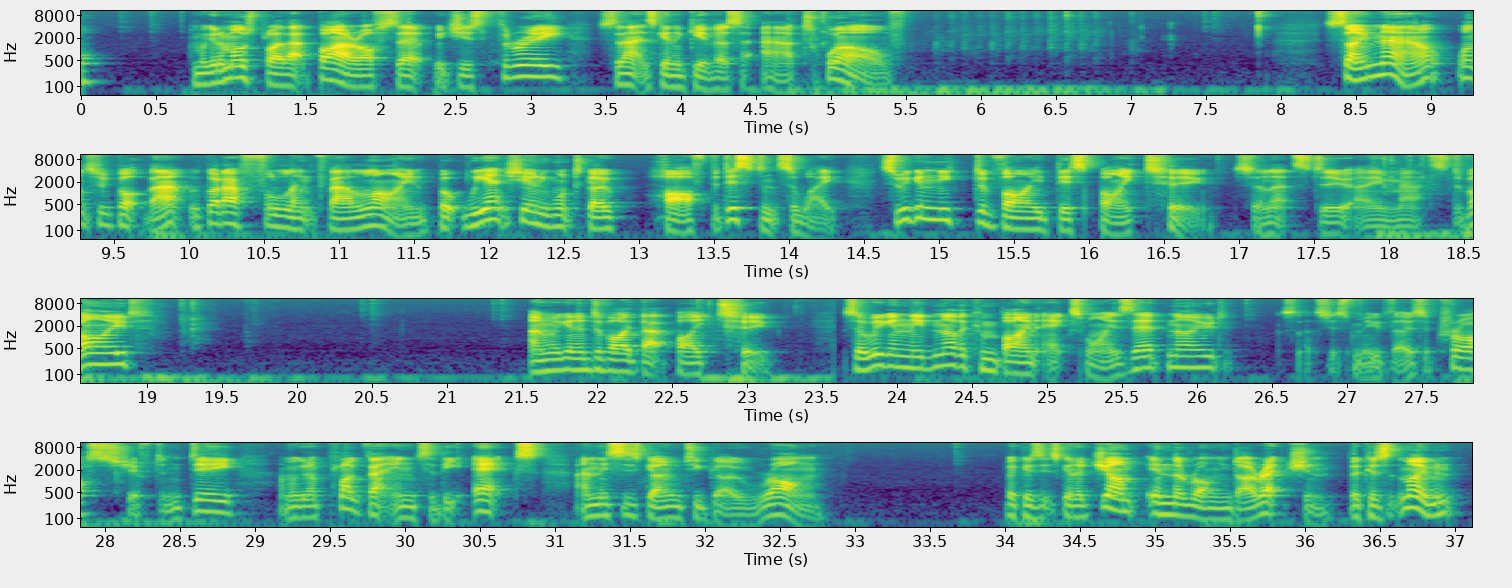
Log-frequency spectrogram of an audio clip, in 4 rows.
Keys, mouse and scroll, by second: 0.6 ctrl+z, 2.3 click, 4.8 ctrl+z, 7.4 click, 11.3 click, 16.1 click, 17.8-19.2 typing, 20.3 click, 22.6 2, 22.8 Return, 24.1 scroll down 1, 24.3 shift+middle click, 24.7-25.1 scroll up 1, 25.2 middle click, 25.3 shift+middle click, 25.7 click, 28.0 shift+d, 28.6 click, 32.9 click, 34.3-35.3 scroll down 1, 35.4 shift+middle click, 35.5 middle click, 35.5 shift+middle click.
